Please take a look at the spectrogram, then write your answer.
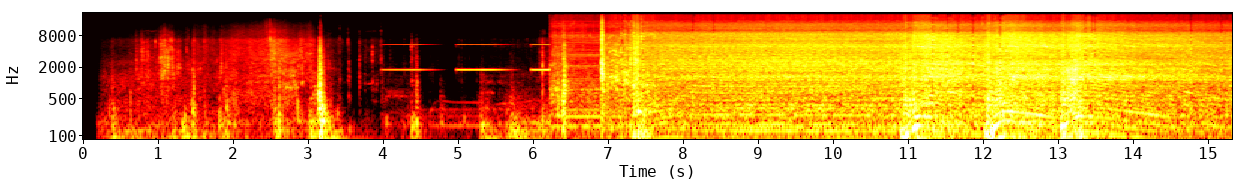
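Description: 2023 Audi A3 engine starting after a few quiet clicks, then a steady, fairly loud engine drone as the car pulls away and accelerates, with rising revs near the end.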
